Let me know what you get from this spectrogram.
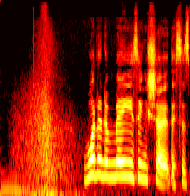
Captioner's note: screen swooshing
